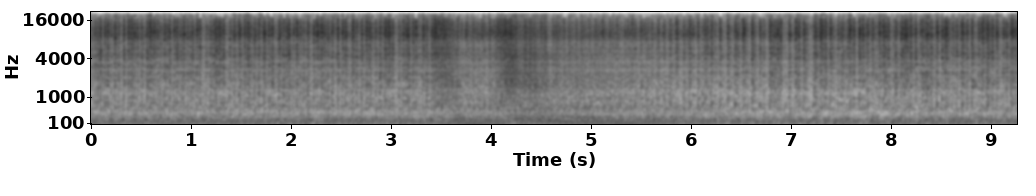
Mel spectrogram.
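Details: BluePrint 396 big-block crate engine for a 1970 Camaro SS, first run with headers and flywheel: steady burble, clean rev blip settling to even idle; healthy, though a slightly different rev sound is noticed, unsure if headers or flywheel.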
